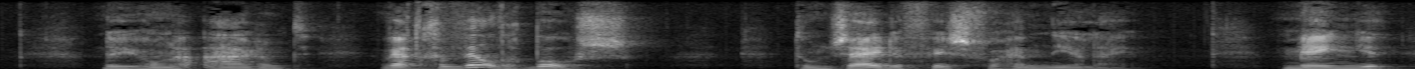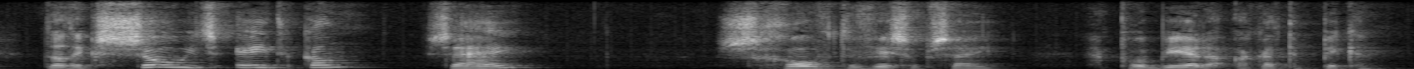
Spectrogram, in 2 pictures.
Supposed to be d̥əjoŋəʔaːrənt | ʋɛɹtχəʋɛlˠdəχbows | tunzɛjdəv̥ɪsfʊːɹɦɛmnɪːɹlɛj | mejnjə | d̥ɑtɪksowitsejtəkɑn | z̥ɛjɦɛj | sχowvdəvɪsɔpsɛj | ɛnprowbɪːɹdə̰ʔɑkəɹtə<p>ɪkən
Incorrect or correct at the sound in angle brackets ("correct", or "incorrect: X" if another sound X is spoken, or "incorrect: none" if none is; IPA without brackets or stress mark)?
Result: correct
